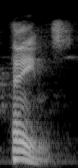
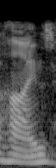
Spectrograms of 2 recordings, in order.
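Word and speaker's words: Haines: No, no, no, not Hines. Hannes. Couldn't be. Honeyberg. No, it couldn't be. The name is Hannes.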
